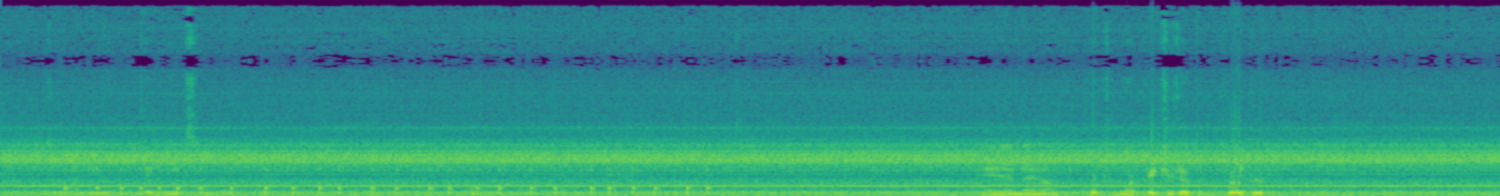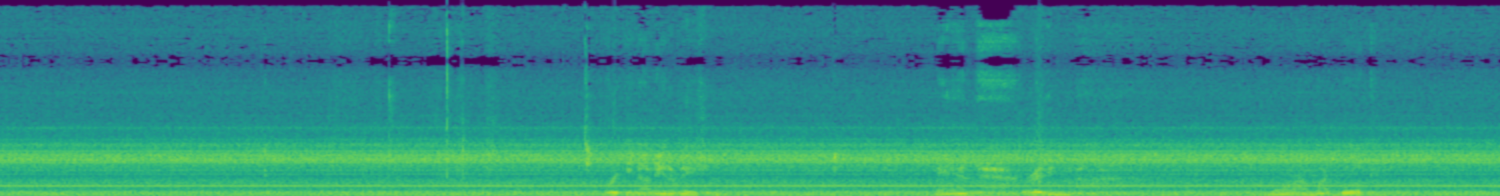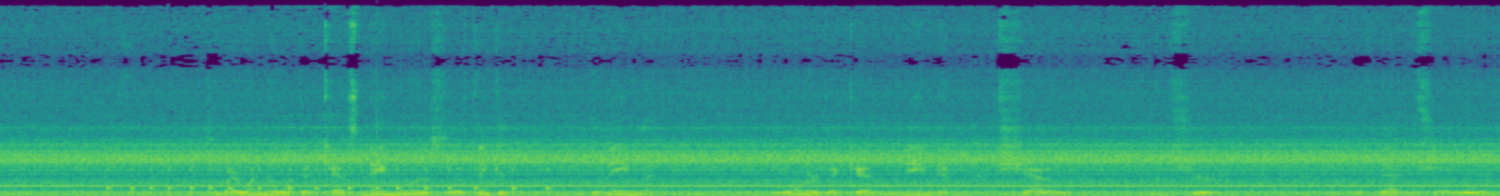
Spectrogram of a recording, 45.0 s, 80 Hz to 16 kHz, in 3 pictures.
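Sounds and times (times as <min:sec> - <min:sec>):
thin steady high tone: 0:00.0 - 0:12.9, 0:20.1 - 0:45.0
high-pitched whine: 0:00.0 - 0:45.0
hum and hiss of room noise: 0:00.0 - 0:45.0.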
